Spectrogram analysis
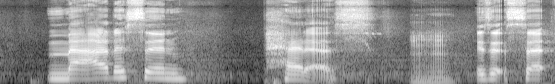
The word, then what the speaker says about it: Pettis: I was gonna say Madison Pettis. Is it pronounced like that?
